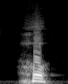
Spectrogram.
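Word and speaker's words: ĥo: Le H se prononce en expirant un peu d'air, comme dans l'anglais hat, chapeau. C'est donc la lettre ho.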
